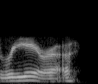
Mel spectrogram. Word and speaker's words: Riera: And my married name is Riera. R-I-E-R-A, but everybody wants to put a V in it because everybody pronounces like Riviera.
